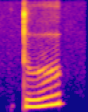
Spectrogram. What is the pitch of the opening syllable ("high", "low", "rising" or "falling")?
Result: rising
